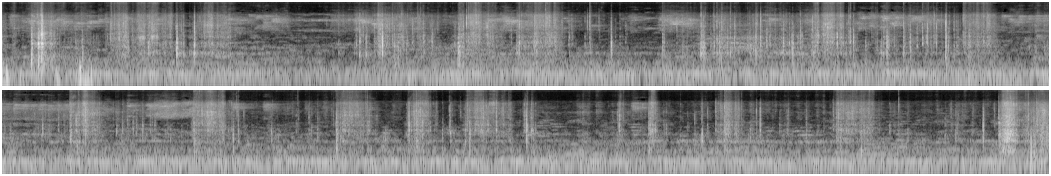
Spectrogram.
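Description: Dried gym chalk slabs being crumbled by hand in a plastic tub: irregular crisp crunches and cracks as the pieces break down into powder.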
